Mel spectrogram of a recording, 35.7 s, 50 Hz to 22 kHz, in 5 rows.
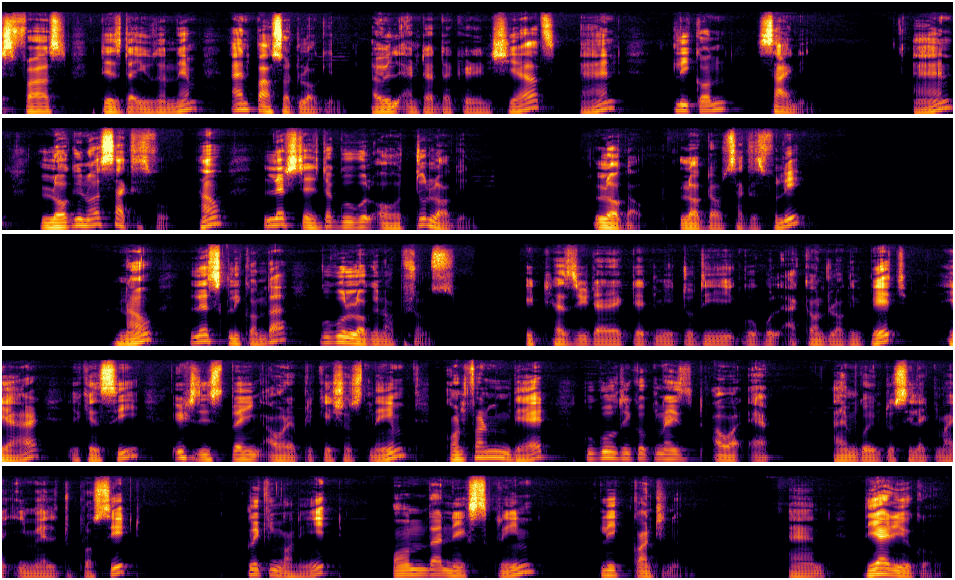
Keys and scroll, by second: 1.6 Tab, 7.7 Right, 10.6 Return, 14.9 BackSpace, 15.2 Return.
